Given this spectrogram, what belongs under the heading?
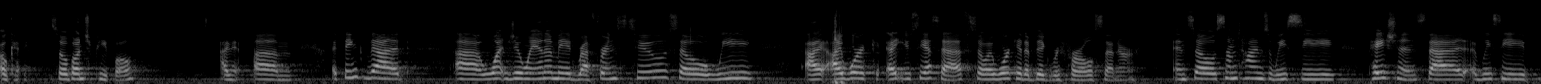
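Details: Adult woman speaking; normal voice.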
